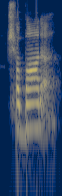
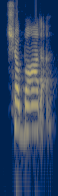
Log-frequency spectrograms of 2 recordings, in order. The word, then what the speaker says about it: ciabatta: sorry your word is chabada can you repeat the word ciabatta to have all the information uh sure so ciabatta is the only pronunciation the noun from italian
